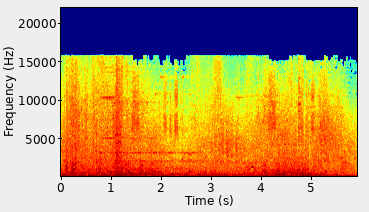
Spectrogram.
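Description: Game spells and attacks crash and explode rapidly.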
